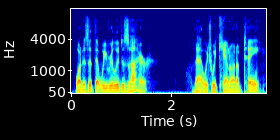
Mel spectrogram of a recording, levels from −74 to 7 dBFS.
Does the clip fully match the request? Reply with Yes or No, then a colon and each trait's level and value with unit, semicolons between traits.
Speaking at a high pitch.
No: low, 100 Hz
